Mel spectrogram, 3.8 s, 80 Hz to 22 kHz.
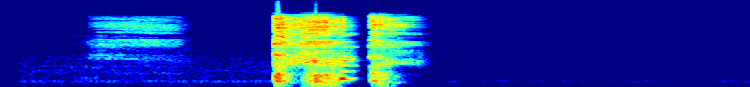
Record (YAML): cough_length: 3.8 s
cough_amplitude: 32666
cough_signal_mean_std_ratio: 0.27
survey_phase: beta (2021-08-13 to 2022-03-07)
age: 18-44
gender: Female
wearing_mask: 'No'
symptom_cough_any: true
symptom_runny_or_blocked_nose: true
symptom_shortness_of_breath: true
symptom_sore_throat: true
symptom_fatigue: true
symptom_other: true
symptom_onset: 5 days
smoker_status: Never smoked
respiratory_condition_asthma: true
respiratory_condition_other: false
recruitment_source: Test and Trace
submission_delay: 1 day
covid_test_result: Positive
covid_test_method: RT-qPCR
covid_ct_value: 26.8
covid_ct_gene: N gene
